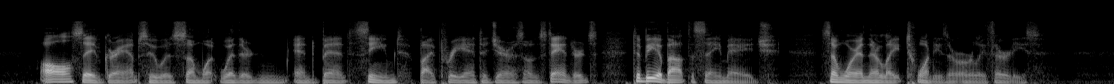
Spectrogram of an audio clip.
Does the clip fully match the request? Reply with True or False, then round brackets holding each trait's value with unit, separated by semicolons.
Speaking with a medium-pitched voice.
False (85 Hz)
